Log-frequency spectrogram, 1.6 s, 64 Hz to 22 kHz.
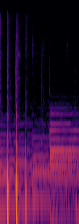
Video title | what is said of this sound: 【Bread Classes 101】Sweeteners and their effects! - THE SUGAR & YEAST THING IS A HOAX!!! | you can't really hear anything it's kind of almost bouncy sounding like a ball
